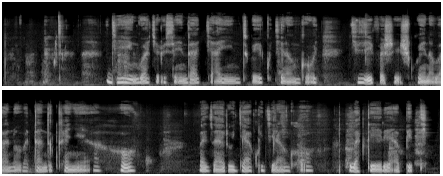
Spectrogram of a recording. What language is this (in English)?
Kinyarwanda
